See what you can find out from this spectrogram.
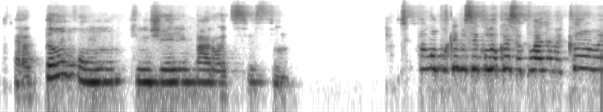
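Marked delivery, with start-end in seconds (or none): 4.0-6.1 shrill, very high, yelled, shouting-style speech. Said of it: "a gente falar gritando".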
